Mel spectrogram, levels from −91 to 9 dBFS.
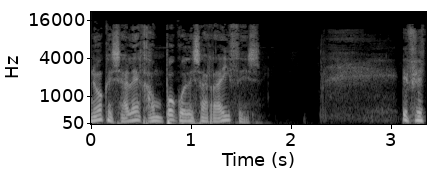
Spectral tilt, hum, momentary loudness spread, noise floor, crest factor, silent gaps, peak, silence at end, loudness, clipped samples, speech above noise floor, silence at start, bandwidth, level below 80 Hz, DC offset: -5 dB/octave; none; 21 LU; -53 dBFS; 16 dB; 2.07-2.11 s; -14 dBFS; 0 s; -30 LUFS; under 0.1%; 24 dB; 0 s; 14 kHz; -46 dBFS; under 0.1%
